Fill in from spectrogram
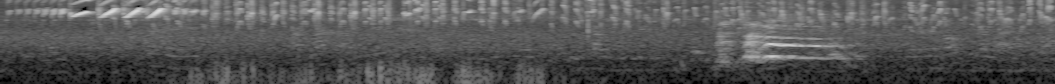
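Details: Olive-backed sunbird confronting rival dominant males near a trap: a burst of quick high rising chirps early on, then scattered thin twitters throughout, with a short low voice-like sound near the end.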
